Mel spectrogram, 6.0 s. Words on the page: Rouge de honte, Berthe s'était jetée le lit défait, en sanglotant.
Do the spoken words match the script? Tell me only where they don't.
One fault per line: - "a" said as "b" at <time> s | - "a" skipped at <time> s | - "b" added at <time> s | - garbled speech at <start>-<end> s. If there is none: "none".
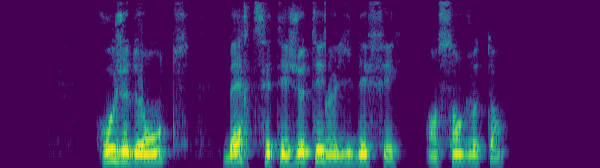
none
